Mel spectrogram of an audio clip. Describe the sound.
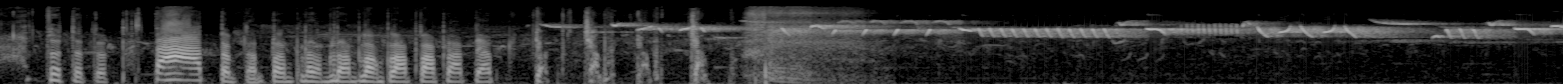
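A human voice briefly imitates a trill, then a Eurasian wren bursts into loud song on the way back to a mountain pasture hut: a long, rapid sequence of high, shrill trills and sharp notes, running continuously to the end.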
